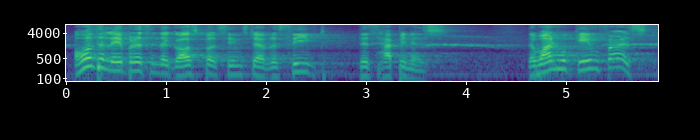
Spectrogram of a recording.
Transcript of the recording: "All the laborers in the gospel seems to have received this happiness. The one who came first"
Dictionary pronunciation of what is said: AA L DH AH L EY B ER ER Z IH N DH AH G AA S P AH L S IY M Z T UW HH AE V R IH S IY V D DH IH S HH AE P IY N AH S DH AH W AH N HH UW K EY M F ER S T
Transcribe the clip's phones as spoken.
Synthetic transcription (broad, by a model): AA L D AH L EY B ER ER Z IH N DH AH G AA S P AH L S IY M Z T UW HH AE V R IH S IY V D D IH S HH AE P IY N AH S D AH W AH N HH UW K EY M F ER S T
